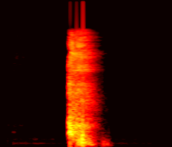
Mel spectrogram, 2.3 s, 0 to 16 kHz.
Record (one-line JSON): {"cough_length": "2.3 s", "cough_amplitude": 28239, "cough_signal_mean_std_ratio": 0.26, "survey_phase": "beta (2021-08-13 to 2022-03-07)", "age": "45-64", "gender": "Female", "wearing_mask": "No", "symptom_none": true, "smoker_status": "Ex-smoker", "respiratory_condition_asthma": false, "respiratory_condition_other": false, "recruitment_source": "REACT", "submission_delay": "2 days", "covid_test_result": "Negative", "covid_test_method": "RT-qPCR"}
